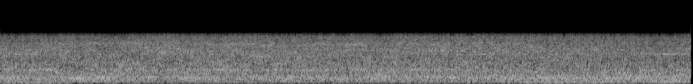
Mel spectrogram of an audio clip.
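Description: Freight train cars rolling past close by, their steel wheels running on the rails with a steady rumbling noise. The sound cuts off abruptly at the very end.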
